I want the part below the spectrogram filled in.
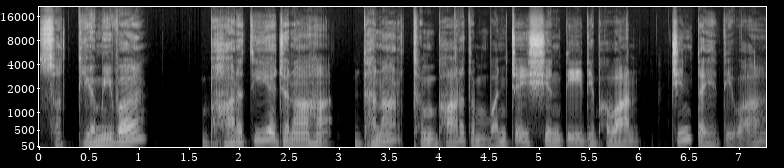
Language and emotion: Sanskrit, surprised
